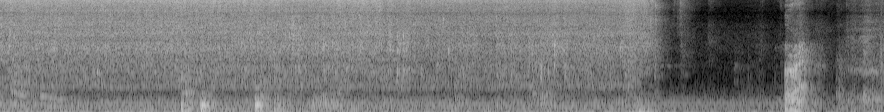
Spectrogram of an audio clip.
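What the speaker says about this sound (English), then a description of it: "Wash my hands again, and we'll get going." A kitchen tap runs steadily for hand washing before cooking sliders. The water hisses at moderate level, with a few clinks and a faint voice, then cuts off near the end, leaving quiet room noise and one brief knock.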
